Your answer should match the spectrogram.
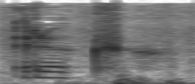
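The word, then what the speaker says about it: Reök: Yeah, we very much enjoy the facades of many buildings, and especially the one of the Rök Palota, which is spelled R-E-O-K Palace, K Palace.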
